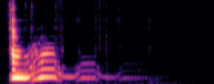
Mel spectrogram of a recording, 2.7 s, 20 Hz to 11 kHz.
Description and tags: toy guitar elastic 14
A pack of some funny sounds I got with an old toy guitar that I found in the office :) Hope this is useful for someone.
Gear: toy guitar, Behringer B1, cheap stand, Presonus TubePRE, M-Audio Audiophile delta 2496.
cartoon, guitar, string, toy, toy-guitar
